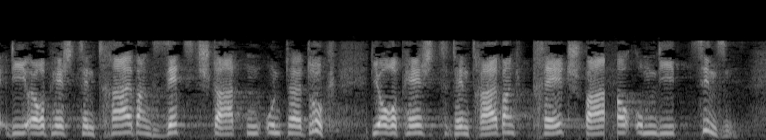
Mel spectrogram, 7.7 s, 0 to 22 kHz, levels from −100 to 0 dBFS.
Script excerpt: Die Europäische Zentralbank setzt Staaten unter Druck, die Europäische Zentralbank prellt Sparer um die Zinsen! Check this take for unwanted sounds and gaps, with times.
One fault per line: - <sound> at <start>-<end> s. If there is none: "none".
- dropout at 6.0-6.2 s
